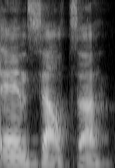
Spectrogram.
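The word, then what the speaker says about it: Ann Selzer: It's pronounced Ann Seltzer.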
